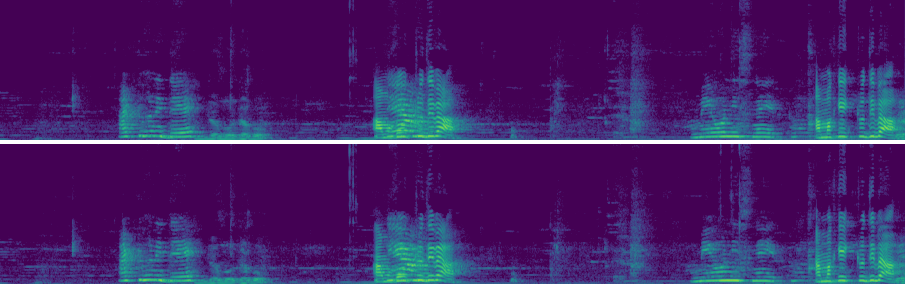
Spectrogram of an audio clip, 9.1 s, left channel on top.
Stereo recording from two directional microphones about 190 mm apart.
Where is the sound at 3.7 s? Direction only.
Centre (ahead or behind).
